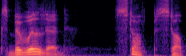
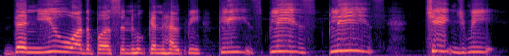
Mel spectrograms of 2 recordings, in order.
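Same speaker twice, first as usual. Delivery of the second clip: pleading, building from high to very high and loud; water drop begging the Mountain, rising with each please; excited; 4 dB louder than usual. Acted. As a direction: beg harder with each please. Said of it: "Jal, in excitement".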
